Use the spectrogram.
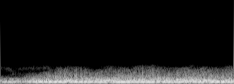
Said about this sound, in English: There were fearful storms over the city.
